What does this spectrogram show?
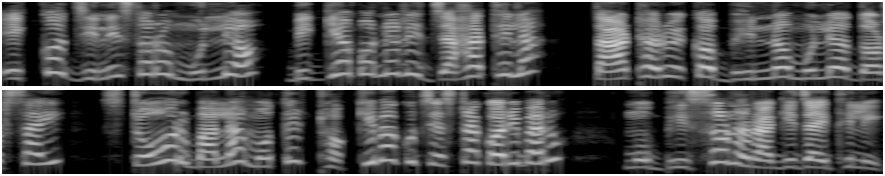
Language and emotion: Odia, angry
